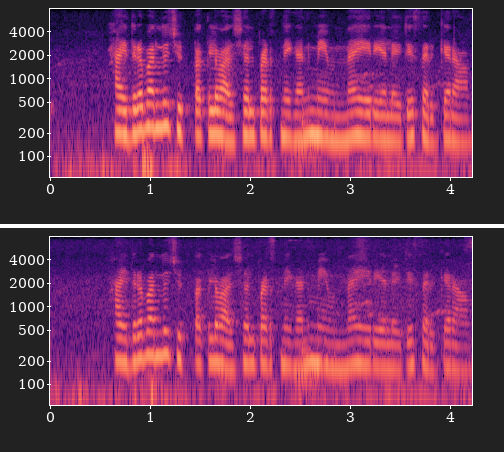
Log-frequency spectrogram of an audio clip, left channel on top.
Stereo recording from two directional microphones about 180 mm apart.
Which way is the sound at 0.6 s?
15° left (ahead or behind).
